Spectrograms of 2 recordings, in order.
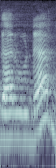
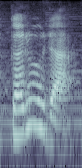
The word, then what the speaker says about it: Garuda: Padahal kita sebagai penutur asli mengucapkan Garuda biasa saja, tidak memakai bentuk panjang. Tetapi entah kenapa orang menyebut maskapai Garuda ini dengan pelafalan Garuda.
